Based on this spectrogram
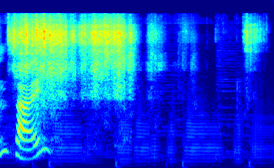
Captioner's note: paper rustling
